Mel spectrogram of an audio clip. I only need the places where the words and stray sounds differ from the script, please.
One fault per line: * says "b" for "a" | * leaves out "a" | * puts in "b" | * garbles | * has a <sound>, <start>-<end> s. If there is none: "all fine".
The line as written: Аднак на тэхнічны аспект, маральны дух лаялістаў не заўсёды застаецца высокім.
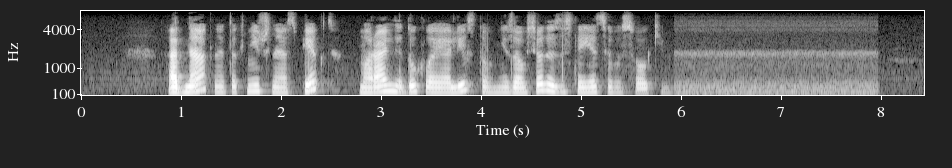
all fine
